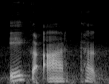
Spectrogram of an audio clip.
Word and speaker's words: एकार्थक: चलिए एक आर्थक इसमें एक को अलग कर दीजिए और उसमें आर्थक जो है उसमें आ जो है साइलेंट है यानी छिपा हुआ है लेकिन जब हम उच्चारण करेंगे तो हम क्या बोलेंगे एक प्लस आर्थक तब जाके हमको शब्द का प्राप्ति होगी एकार्थक अब एक क्या होता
